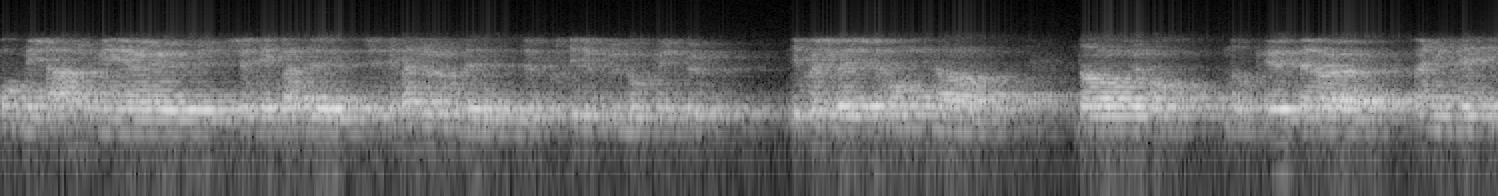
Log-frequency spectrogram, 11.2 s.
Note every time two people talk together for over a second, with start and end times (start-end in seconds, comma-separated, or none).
none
